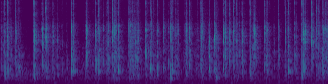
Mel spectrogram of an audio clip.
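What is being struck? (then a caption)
Plastic mechanical computer keyboard. Both hands type quickly with their fingertips on a black mechanical computer keyboard with plastic keycaps. The result is a rapid, uneven stream of bright, crisp clicks with almost no low end, each keystroke dying away almost instantly.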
